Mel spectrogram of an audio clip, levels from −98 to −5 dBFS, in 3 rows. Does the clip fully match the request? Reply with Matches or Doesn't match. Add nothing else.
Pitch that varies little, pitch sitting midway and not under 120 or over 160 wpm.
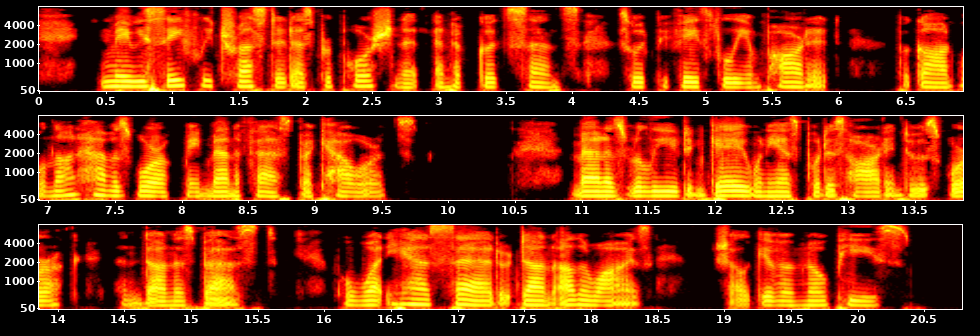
Doesn't match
